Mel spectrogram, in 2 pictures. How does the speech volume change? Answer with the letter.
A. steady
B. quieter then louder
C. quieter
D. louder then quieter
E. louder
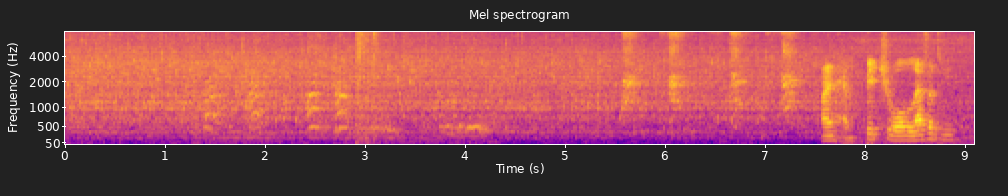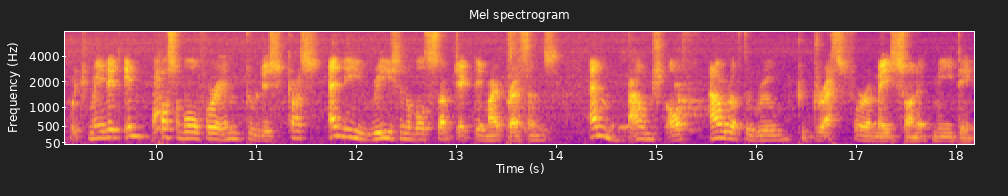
A.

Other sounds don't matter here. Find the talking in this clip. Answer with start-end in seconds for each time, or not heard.
7.5-18.1.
